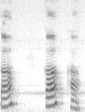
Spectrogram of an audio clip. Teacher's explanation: अगर आप अघोष व्यंजनों का उच्चारण करें जैसे कि क, ख, तो ग, घ और अंग के मुकाबले क, ख में कम कंपन आपको महसूस हो रहा होगा।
